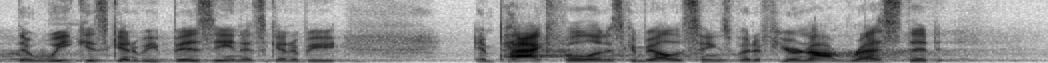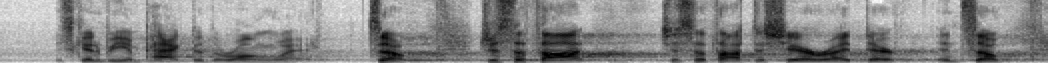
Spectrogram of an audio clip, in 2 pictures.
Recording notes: Recorded live during our Sunday morning service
